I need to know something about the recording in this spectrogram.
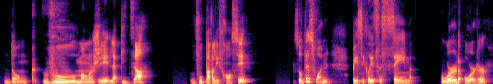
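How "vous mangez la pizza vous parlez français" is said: statement turned question by a rising tune at the end; question intonation. Shown as a demonstration. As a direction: let each sentence rise at the end to ask. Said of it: "but with an intonation".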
